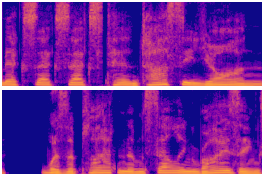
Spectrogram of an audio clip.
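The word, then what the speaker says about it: XXXTentacion: who sported dreadlocks and facial tattoos and who pronounced his name xxx10 tasi yon was a platinum selling rising star who tackled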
